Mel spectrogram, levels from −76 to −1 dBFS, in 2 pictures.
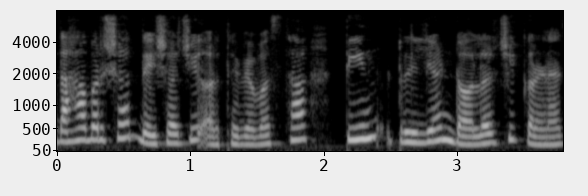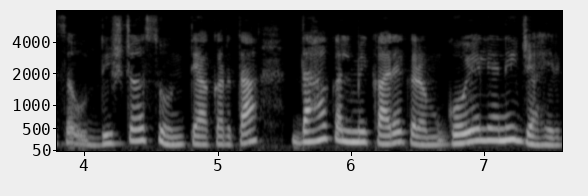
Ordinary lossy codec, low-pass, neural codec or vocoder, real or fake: none; 7.2 kHz; none; real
